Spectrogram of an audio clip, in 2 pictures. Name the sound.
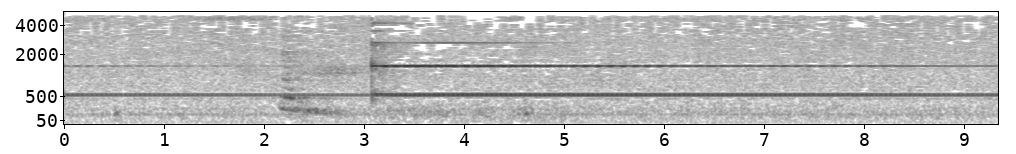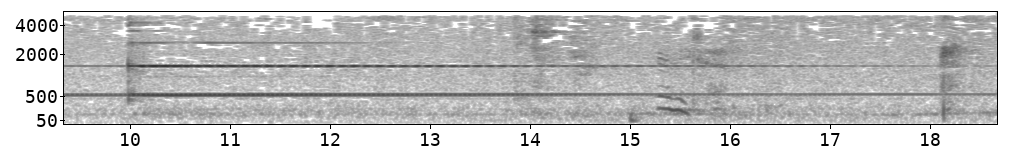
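meditation gong ringing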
